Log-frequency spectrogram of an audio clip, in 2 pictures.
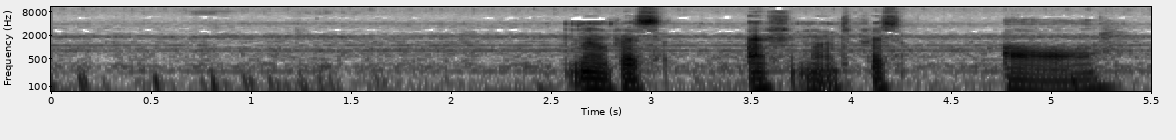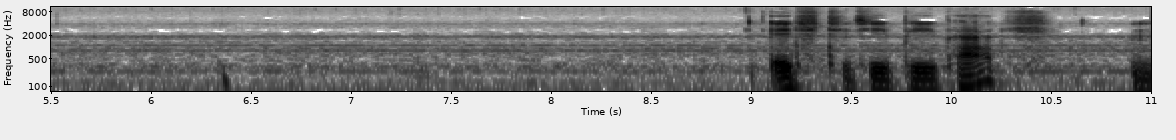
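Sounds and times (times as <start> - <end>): computer hum: 0.0 - 11.0.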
